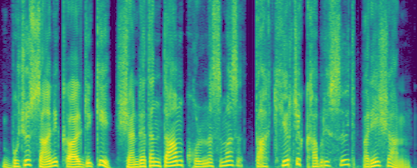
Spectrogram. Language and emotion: Kashmiri, surprised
